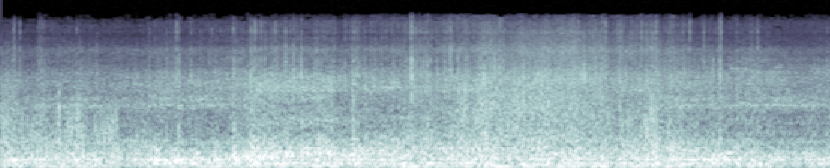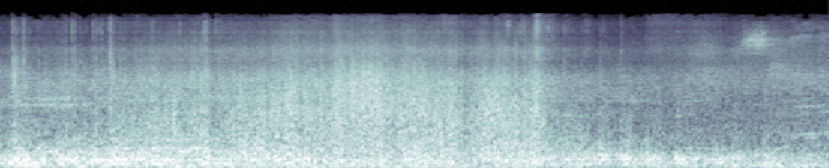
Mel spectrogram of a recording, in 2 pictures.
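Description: Wind roars past at speed.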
